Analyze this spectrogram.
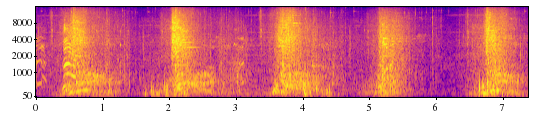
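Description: Heavy blows land with loud whooshing bursts, again and again.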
